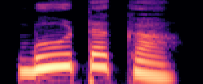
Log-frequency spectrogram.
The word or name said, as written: ಬೂಟಕ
